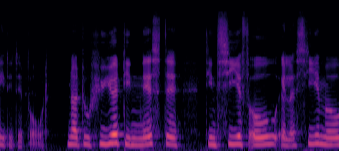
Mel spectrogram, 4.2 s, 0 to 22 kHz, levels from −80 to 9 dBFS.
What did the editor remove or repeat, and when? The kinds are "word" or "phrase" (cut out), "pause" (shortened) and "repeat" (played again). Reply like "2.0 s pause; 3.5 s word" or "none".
none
